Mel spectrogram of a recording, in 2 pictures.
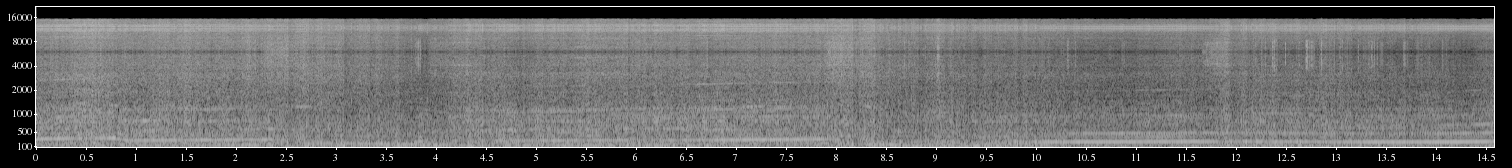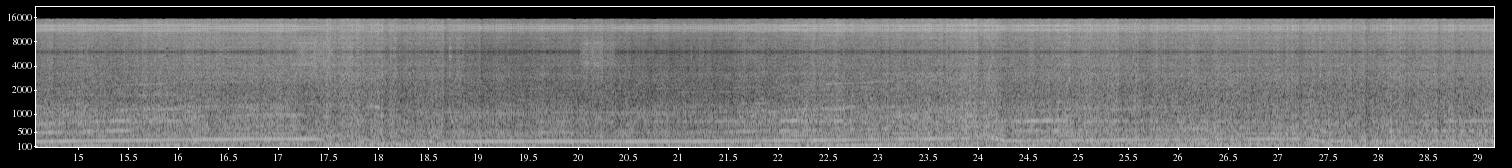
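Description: Nissan GT-R's twin-turbo V6 engine driven hard on a race track, heard inside the cabin. Its note climbs in long pulls and drops suddenly several times, over constant road and wind noise.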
